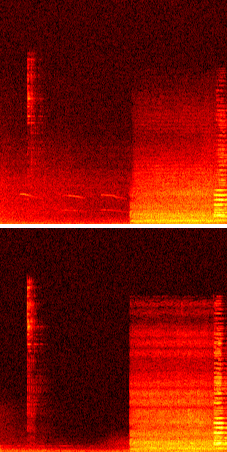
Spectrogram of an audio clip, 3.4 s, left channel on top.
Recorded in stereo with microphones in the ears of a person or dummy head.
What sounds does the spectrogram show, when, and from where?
0.4 s keys jangling: 30° right (ahead or behind), 6 m
1.9 s a car horn: 80° right, 6 m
